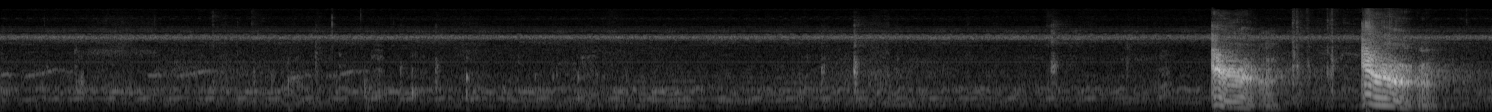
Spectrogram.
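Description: Steady high-pitched insect drone, with two loud calls near the end that each sweep quickly down in pitch.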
